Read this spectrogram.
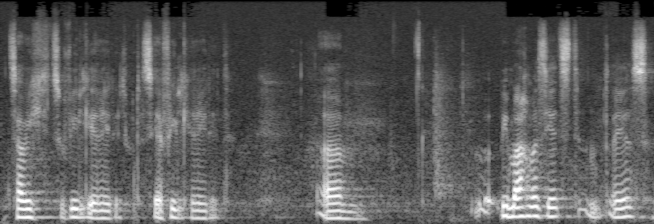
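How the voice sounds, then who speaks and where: A man's voice: a little high, fairly even intonation, normal speed, gravelly, darkish tone, a little hiss or hum. A man giving a church teaching, often asking his listeners rhetorical questions. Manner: asks the audience rhetorical questions. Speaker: preacher. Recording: reverberant hall.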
